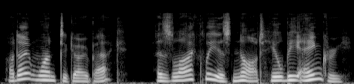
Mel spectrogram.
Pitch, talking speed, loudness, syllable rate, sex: 180 Hz, 220 wpm, -16 LUFS, 5.1 syllables/s, male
